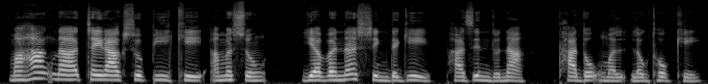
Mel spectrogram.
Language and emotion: Manipuri, neutral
